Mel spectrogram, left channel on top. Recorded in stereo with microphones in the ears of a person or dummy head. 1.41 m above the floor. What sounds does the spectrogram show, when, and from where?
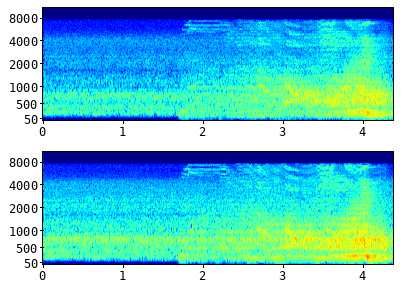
1.7 s a whoosh: 75° right (ahead or behind), 2 m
